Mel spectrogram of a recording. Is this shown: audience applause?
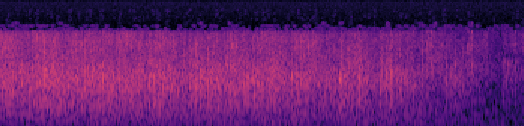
yes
